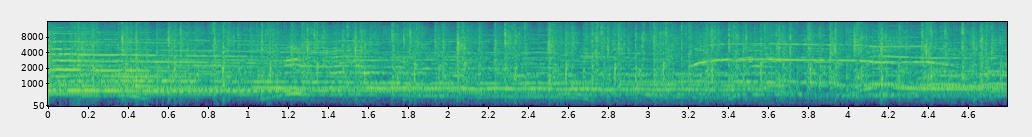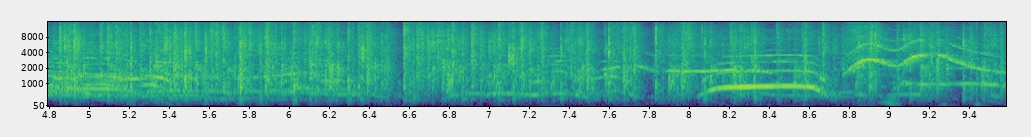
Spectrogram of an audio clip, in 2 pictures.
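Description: A crowd of about 350 people applauds loudly and steadily, dense clapping mixed with cheers and excited shouts and whoops throughout, the roar sustained from start to finish.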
